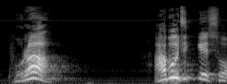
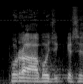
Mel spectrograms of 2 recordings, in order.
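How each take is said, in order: First: There is a pause after the first word. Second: The words run together without a pause. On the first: The speaker calls it right. "끊어읽기를 잘해야 그 느낌이 다가와요" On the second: The speaker calls it wrong. "이렇게 하면 안 돼요"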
